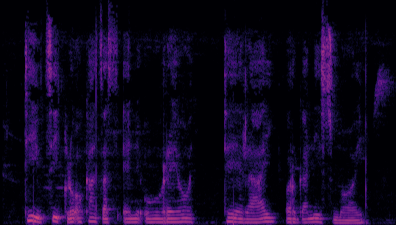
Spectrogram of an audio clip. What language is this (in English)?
Esperanto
